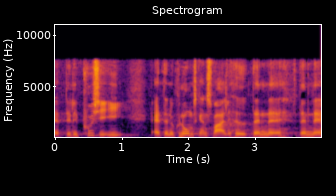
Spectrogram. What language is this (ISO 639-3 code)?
dan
